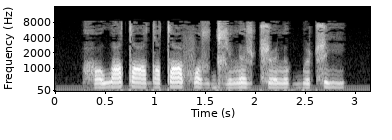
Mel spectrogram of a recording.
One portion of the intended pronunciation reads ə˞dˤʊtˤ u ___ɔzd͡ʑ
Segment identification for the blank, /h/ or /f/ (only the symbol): f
